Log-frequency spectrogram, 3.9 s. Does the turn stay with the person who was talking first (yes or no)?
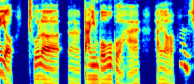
yes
